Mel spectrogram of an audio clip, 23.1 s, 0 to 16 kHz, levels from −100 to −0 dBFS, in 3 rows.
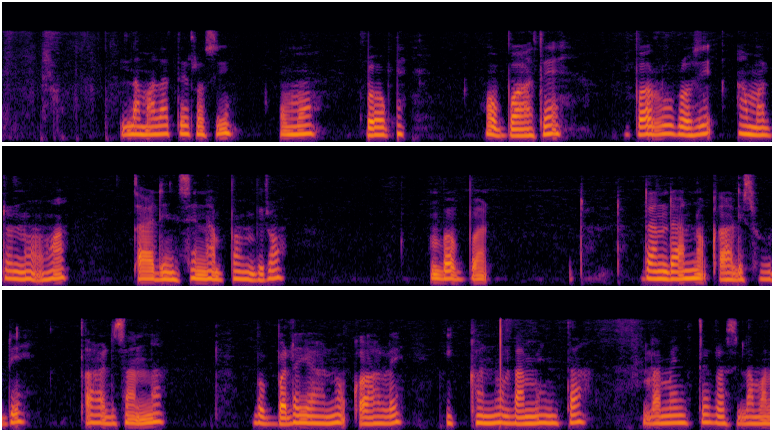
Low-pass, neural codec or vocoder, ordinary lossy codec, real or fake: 7.2 kHz; none; MP3, 64 kbps; real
